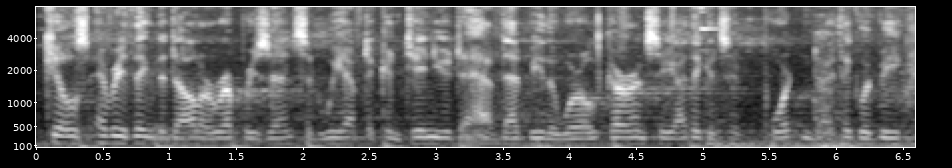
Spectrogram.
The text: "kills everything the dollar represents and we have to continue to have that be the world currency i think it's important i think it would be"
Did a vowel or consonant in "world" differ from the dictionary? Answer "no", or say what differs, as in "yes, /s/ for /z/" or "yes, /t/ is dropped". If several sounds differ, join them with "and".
no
